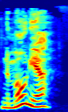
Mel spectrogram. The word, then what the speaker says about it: pneumonia: That's pneumonia. That's a silent P.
